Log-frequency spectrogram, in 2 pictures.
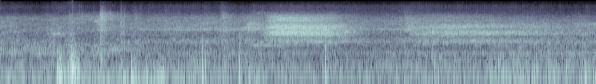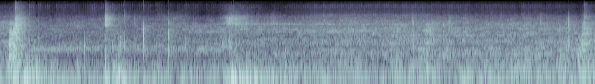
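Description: Inside a Kintetsu local train pulling out of the station: a low running rumble with a steady hum, and scattered knocks and clicks from the wheels and car body.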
